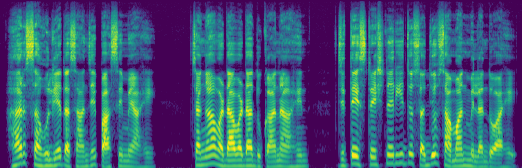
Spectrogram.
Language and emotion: Sindhi, neutral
